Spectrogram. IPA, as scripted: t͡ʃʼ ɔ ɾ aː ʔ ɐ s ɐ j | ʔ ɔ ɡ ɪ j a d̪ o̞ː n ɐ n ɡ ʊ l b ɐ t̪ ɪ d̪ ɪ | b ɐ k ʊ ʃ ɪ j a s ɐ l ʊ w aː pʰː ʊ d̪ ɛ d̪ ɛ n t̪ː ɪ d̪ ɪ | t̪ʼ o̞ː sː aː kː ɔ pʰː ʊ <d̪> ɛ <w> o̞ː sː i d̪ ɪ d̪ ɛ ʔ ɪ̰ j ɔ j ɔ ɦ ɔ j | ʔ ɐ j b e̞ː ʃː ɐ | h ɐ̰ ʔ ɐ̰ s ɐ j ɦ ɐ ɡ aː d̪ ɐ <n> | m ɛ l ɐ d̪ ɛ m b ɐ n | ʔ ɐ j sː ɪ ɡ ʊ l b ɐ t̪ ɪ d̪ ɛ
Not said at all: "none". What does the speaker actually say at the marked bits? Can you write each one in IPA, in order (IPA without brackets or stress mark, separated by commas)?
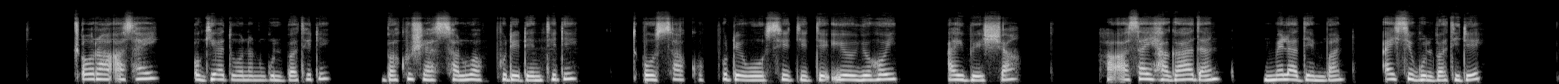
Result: d̪, w, n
